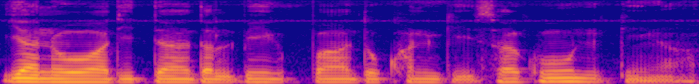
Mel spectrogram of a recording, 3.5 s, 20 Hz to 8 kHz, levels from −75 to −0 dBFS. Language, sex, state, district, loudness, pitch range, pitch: Garo, male, Meghalaya, South Garo Hills, -20 LUFS, 105-120 Hz, 110 Hz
